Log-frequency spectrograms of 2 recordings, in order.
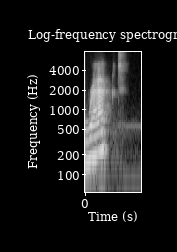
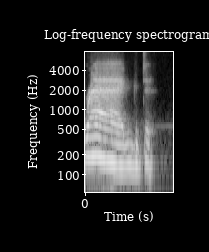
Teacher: you make the vowel longer too you make everything longer to get that d pronounced with your voice at the end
